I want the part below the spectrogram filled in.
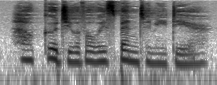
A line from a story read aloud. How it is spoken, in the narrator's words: whispered softly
